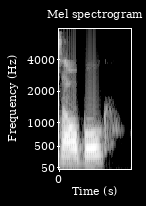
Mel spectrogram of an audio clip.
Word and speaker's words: Aalborg: It's pronounced Aalborg.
